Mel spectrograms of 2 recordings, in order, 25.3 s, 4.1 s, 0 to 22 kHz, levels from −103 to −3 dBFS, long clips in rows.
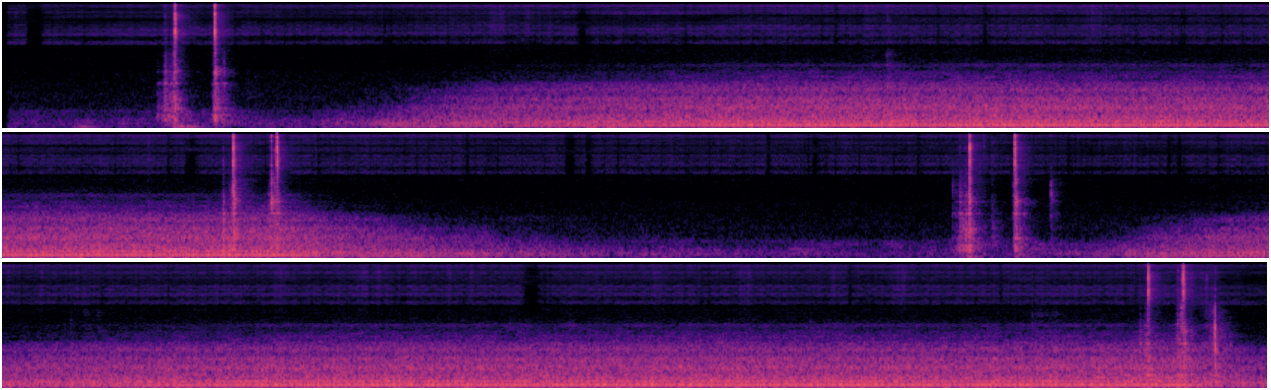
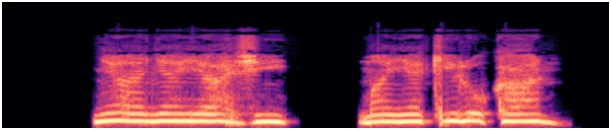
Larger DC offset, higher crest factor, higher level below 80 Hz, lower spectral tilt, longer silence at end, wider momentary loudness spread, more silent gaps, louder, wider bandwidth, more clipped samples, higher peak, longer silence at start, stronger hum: neither; first, 38 dB vs 10 dB; second, -60 dBFS vs -52 dBFS; second, -5 dB/octave vs -7 dB/octave; second, 0 s vs 0.35 s; first, 18 LU vs 6 LU; second, none vs 1.99-2.36 s; second, -42 LUFS vs -9 LUFS; first, over 20 kHz vs 7.2 kHz; neither; second, -6 dBFS vs 0 dBFS; about the same, 0.5 s vs 0.6 s; neither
